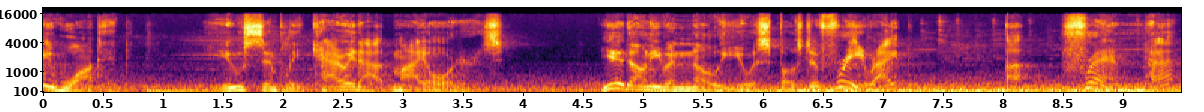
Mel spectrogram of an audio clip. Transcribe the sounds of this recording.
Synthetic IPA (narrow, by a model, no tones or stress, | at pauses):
ɪwɑ̃ntʰɪ̰d̥ | jɨsɪ̃mpʰlḭkʰɛɹiɾa̰ʊt̚maɪʔɔ̰ɹɾə̰˞z̥ | jɨdõʊ̃ntivɨ̃nːoʊjɨə˞sə̥poʊz̥tɨfɹiɹaɪt̚ | əfɹɛ̃nd̥ʌ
